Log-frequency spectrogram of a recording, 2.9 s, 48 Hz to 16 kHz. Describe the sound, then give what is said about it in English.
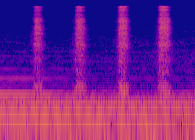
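Four quick breaths drawn in through the nose, evenly spaced soft sniffs, faint over a steady low hum. “simply take in 4 quick breaths”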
